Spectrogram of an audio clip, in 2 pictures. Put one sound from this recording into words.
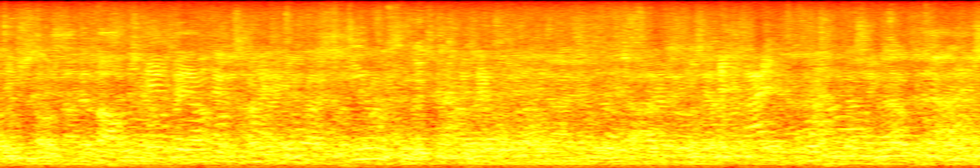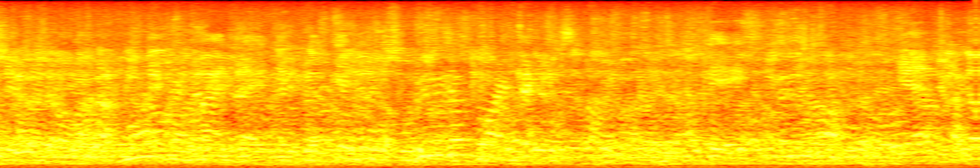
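Many men and women chatter and murmur together in a crowded room.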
